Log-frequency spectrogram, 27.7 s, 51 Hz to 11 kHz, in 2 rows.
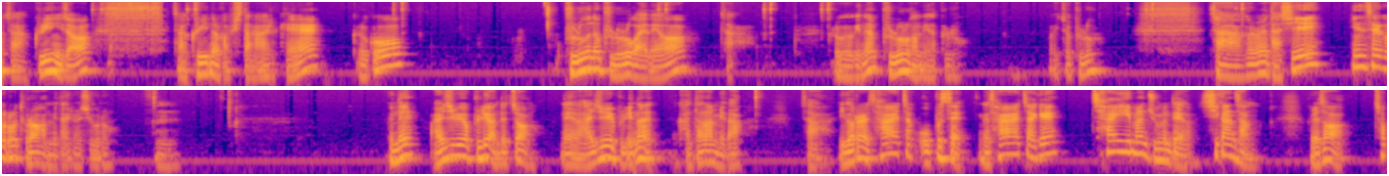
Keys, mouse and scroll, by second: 1.0 click, 1.9 click, 4.0 click, 6.6 click, 12.4 click, 15.5-21.5 drag.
